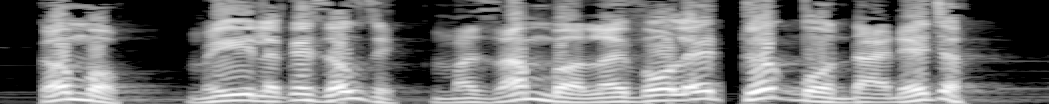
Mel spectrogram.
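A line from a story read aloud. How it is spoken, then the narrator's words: Loud interrupting shout. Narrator (Vietnamese): Âm Minh đại đế quát lớn ngắt lời đối phương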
